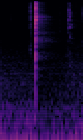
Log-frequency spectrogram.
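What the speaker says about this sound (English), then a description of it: "just use the very tips of your scissors" A single brief, crisp snip from the tips of sewing scissors trimming fabric, quiet and close, followed by faint rustling.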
